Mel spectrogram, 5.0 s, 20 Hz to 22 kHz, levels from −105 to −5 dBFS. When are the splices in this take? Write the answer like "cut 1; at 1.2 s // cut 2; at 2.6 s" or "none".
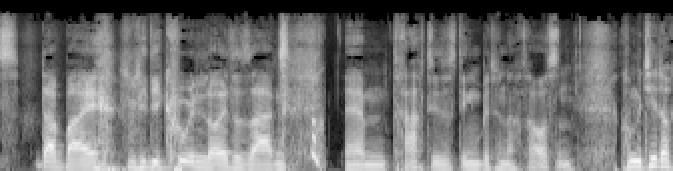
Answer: cut 1; at 2.4 s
